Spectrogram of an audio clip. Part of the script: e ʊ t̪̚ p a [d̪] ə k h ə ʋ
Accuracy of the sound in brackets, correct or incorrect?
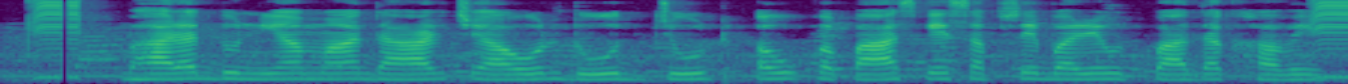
correct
